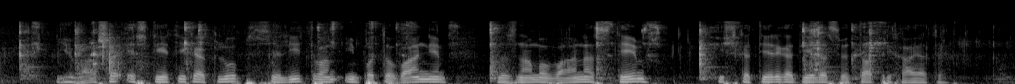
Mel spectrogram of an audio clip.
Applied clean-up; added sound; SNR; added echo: none; Frying (food); 10 dB; none.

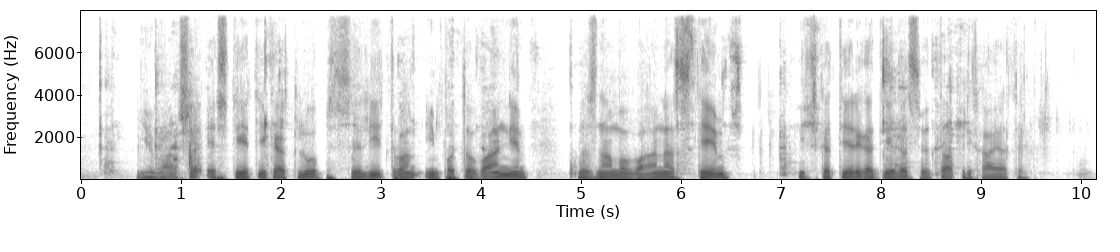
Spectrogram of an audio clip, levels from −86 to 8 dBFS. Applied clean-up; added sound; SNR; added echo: neural mask model RNNoise.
